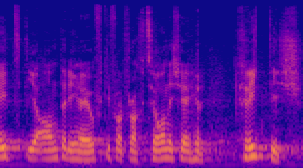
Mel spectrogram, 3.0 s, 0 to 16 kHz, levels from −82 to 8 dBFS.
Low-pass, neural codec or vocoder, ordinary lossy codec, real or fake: 14.4 kHz; codec, 44.1 kHz, 7.8 kbps, Pupu-Codec; none; fake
